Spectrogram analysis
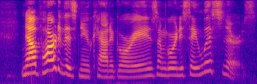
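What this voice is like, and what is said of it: Usual voice. Nothing is said of it.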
